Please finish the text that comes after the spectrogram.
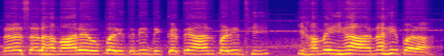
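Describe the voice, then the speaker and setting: A man's voice: high voice, little pitch movement, normal speed, a bit bright, a little hiss or hum, pitched above the performer's own voice. A man voicing a humble, apologetic poor father in a cartoon story. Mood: apologetic, pleading.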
